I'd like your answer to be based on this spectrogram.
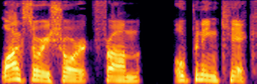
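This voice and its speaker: A normal speaking voice from a man with ordinary pitch variation, dry and close with no echo, on a very clean recording with a silent background. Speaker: college football podcast co-host. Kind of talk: casual chat.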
